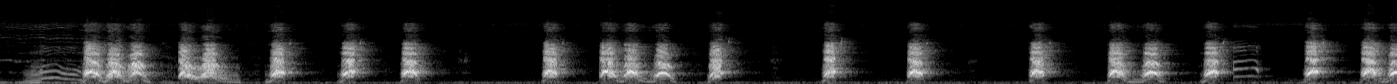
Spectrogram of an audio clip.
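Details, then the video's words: Dog barking in a long run of sharp, loud barks, often in quick pairs or triplets with short pauses, a few slightly whiny, over a quiet background. "भौंकने वाले कुत्ते | Bhokane Wale Kutte"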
